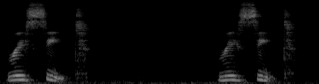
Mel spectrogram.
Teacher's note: Now you see the letter P, but it is silent. Do not say P. There's no P sound. Simply receipt.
